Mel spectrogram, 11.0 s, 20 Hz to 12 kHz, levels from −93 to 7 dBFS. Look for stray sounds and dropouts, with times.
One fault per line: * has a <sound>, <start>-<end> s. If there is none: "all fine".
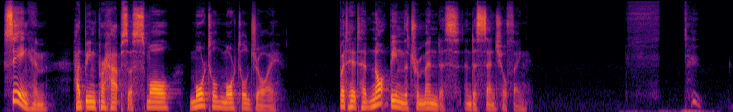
* has a breath, 9.3-10.8 s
